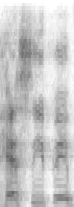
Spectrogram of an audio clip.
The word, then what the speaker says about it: Recife: And I'm saying Recife, but y'all know words in Portuguese that start with an H is actually a R.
